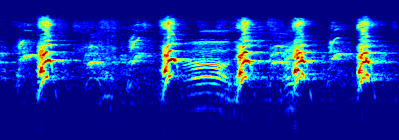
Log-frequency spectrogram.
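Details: Dunja, a German Hunting Terrier, baying at a wild boar: shrill repeated barks roughly every half second, broken by one drawn-out wavering whine between them.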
